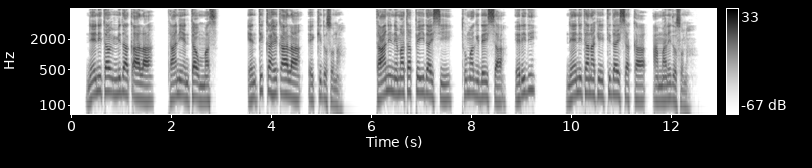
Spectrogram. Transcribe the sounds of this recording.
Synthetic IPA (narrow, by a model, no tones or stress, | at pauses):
ne̞ːnɪt̪ɐwɪmːɪd̪ɐkʼaːlaː | t̪aːnɪɛnt̪ːɐʊmːɐs | ʔɛnt̪ːɪkːɐhɛkʼaːlaːɛkːɪd̪ɔsɔnɐ̰ | t̪aːnɪnɛmɐt̪ɐpːɛɪd̪ɐjsːɪt̪ʊmɐɡɪd̪ɛjsːɐɛɾɪd̪ɪ | ne̞ːnɪt̪ɐnɐk̬iːt̪ːɪd̪ɐjsːɐkːɐɐmːɐnɪd̪ɔsɔnɐ̰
